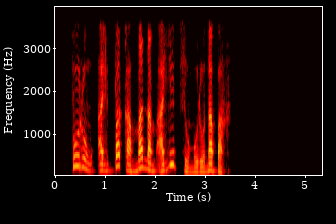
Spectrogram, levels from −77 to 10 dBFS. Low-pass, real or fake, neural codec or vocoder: 3.6 kHz; fake; codec, 44.1 kHz, 7.8 kbps, Pupu-Codec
